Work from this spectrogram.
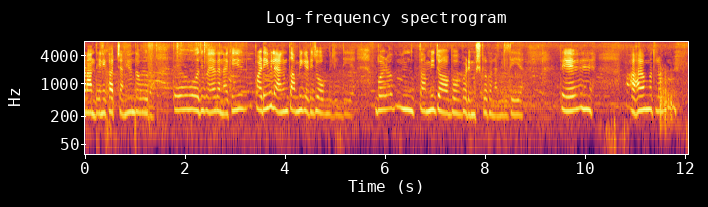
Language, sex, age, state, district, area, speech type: Dogri, female, 18-30, Jammu and Kashmir, Samba, rural, spontaneous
